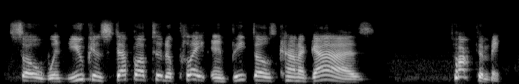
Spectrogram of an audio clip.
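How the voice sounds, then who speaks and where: Bright and sharp in tone, a man speaks in an animated way at a moderate pace with ordinary pitch variation, the sound dry and close with no echo. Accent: American. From US inner city. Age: 60s. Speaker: boxer's father and boxing gym owner. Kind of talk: interview.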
